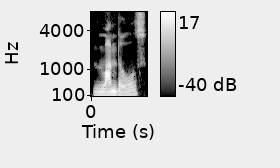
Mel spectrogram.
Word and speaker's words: Landels: And Instagram is just my name, and my name is without an H, so my name Landels, although rhyming with candles, is spelled Landels, so it's an ELS rather than LES.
